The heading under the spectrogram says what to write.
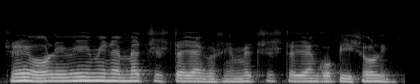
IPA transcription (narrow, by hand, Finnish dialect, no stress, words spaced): seː oˑli ʋiːminem metsæstæjæ ko siːm metsæstæjæŋ kopis oli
